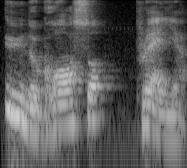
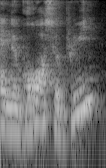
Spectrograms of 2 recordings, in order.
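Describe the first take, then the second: First: UNE GROSSE PLUIE with Provençal endings, "grosso plueio"; spaced-out une grosse pluie, pluie as "plu-èi-o"; Provençal pronunciation. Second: Said in the usual way. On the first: Shown as a demonstration. Teacher translating heavy rain, Provençal pronunciation. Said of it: "vous pouvez dire". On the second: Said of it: "Alors, pour dire".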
